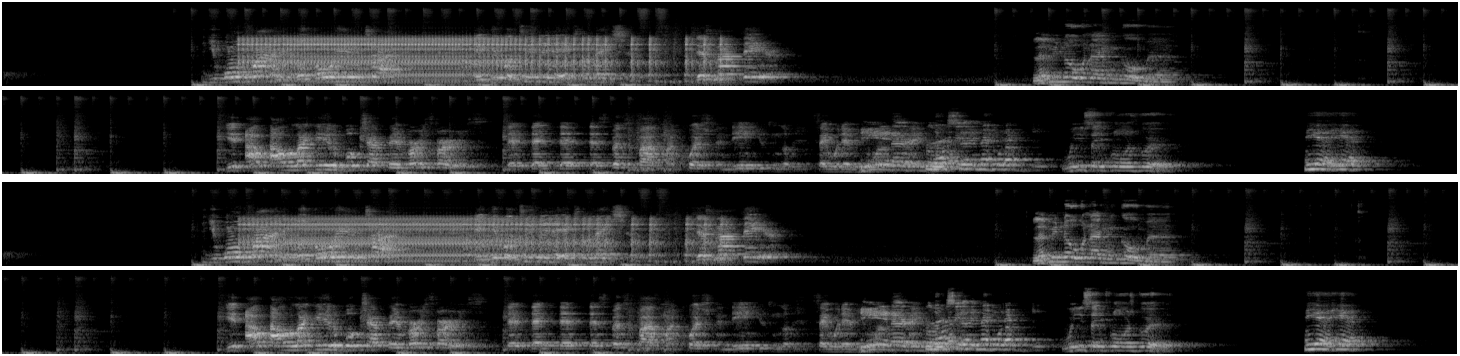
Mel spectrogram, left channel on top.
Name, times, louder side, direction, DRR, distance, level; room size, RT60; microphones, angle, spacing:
sound 1, 1.7-7.0 9.9-21.3, equal, 80° left, 2.0 m, -41 dB
voice 1, 2.0-4.0 4.7-6.3 6.9-7.8 16.8-19.2 19.6-22.4 22.7-23.7, equal, 5° right, -4 dB, 1.0 m, -27 dB
sound 2, 2.3-6.5 6.8-7.2, left 2 dB, 60° left, 1.6 m, -25 dB
voice 2, 10.3-11.7 23.1-24.7 25.2-26.3, right 2 dB, 65° right, 1 dB, 1.1 m, -29 dB
voice 3, 23.8-24.9 25.3-25.4 27.6-28.1, right 1 dB, 30° right, -1 dB, 1.3 m, -29 dB
8.5 x 4.5 x 2.7 m, 0.84 s
head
